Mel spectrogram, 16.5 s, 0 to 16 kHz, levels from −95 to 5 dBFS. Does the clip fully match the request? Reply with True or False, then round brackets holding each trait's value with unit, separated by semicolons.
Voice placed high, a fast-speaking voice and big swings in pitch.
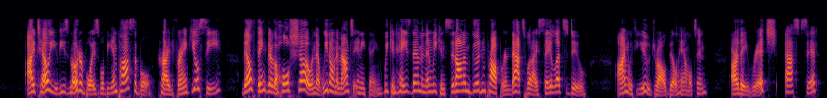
True (235 Hz; 210 wpm; 7.1 semitones)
